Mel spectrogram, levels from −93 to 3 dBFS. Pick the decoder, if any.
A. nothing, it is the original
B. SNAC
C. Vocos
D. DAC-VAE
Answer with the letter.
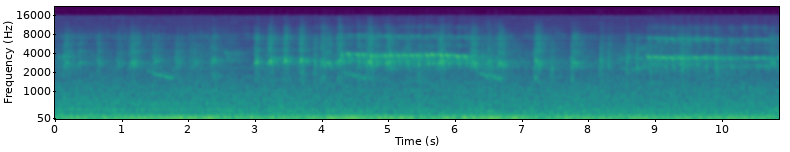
D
